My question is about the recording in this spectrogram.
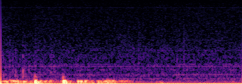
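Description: Low rumbling handling noise on a camcorder's microphone as the camera is swung around, with a couple of soft thumps in the first second. About a second in, a faint steady hum takes over.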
